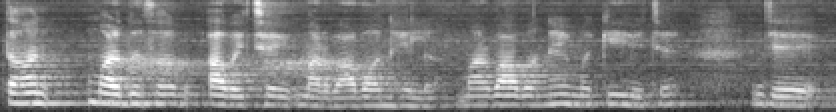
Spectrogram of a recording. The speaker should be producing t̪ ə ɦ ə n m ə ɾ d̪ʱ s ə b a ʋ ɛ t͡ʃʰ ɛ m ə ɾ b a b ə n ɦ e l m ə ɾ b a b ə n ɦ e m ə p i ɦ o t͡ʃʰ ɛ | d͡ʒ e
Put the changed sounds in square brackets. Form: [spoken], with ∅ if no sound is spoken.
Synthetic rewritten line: t̪ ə ɦ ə n m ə ɾ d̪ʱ s ə b a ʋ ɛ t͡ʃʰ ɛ m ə ɾ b a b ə n ɦ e l m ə ɾ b a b ə n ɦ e m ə [k] i ɦ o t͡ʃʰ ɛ | d͡ʒ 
